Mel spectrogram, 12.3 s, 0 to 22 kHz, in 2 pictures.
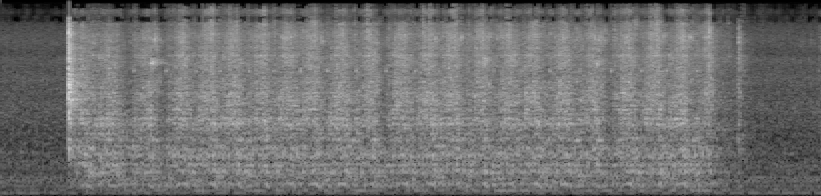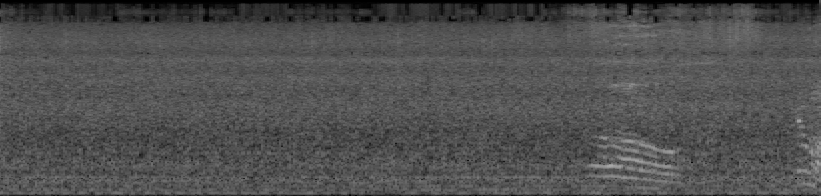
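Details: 1991 hearse with rotted fuel system, fresh 2.5 gallons of gas and a new fuel filter: starter churns the engine at an even pace for about five seconds without catching; cranks, no start.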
